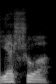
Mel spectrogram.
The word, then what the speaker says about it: Yeshua: But I'll still say Yah, Yahshua, Yeshua, because that's what the Gentiles could only pronounce. They couldn't pronounce the J sound.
